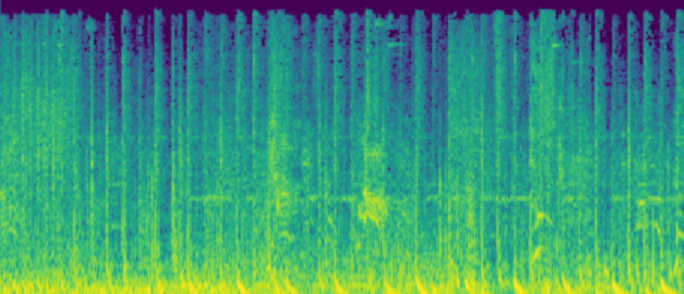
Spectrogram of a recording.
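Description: Rapid video game gunfire with bullets flying as the hero dodges them in a shooter set in post-Brexit England: dense, unbroken volleys of loud shots and impacts throughout.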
